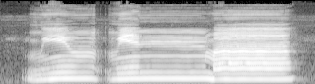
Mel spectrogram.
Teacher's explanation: ketika huruf mim bertemu dengan huruf mim bergerak sehingga menghasilkan Idgham dan ghunah dengan ghunah sehingga kita dapat menghasilkan bacaan Idgham dengan berdengung kemudian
